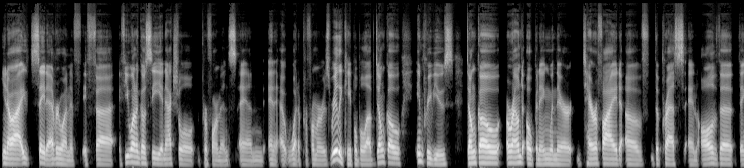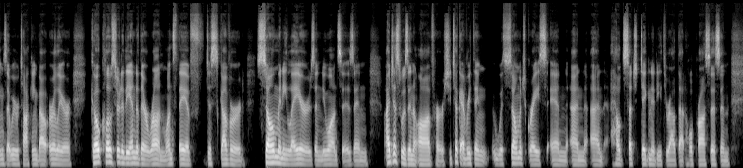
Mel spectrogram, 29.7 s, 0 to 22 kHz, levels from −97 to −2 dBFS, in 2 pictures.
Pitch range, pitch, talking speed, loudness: 100-120 Hz, 110 Hz, 195 wpm, -20 LUFS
